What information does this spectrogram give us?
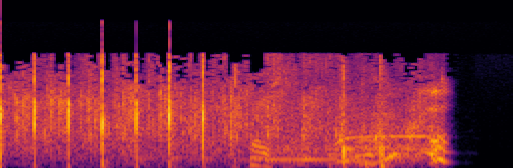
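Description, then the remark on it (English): An audience applauds in a dense, steady wash of clapping, with a few sharper claps standing out early on. Voices rise underneath toward the end before the sound cuts off abruptly. “And so we just want to really applaud you and say thank you.”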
